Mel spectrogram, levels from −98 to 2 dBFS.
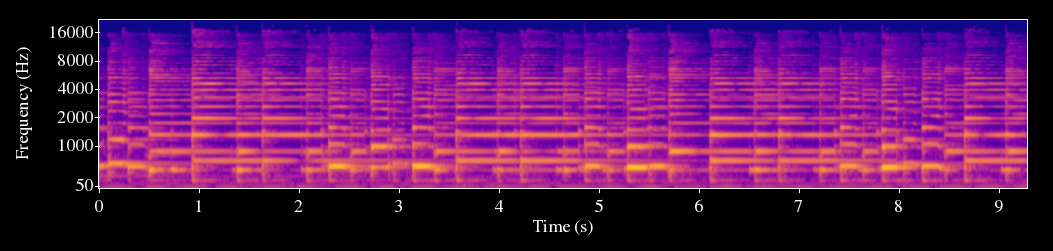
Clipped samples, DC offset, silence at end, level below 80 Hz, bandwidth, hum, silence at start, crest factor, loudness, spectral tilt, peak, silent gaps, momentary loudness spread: under 0.1%; under 0.1%; 0 s; -56 dBFS; 17.5 kHz; none; 0 s; 18 dB; -23 LUFS; -1 dB/octave; -6 dBFS; none; 8 LU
